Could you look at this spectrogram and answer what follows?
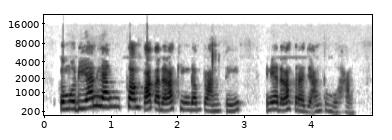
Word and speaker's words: plantae: Kemudian yang keempat adalah kingdom plantae. Ini adalah kerajaan tumbuhan. Tulisannya plantae tapi dibacanya plante. Itu tata cara bahasa Latin ya anak-anak.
